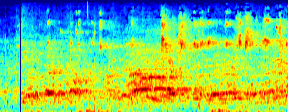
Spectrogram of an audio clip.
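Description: Indoor basketball court ambience: indistinct voices of players and spectators echoing in the hall, with a basketball bouncing on the hardwood floor.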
